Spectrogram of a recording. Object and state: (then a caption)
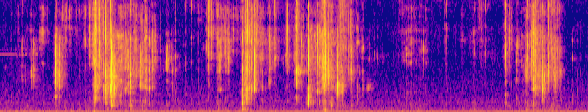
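Dry bar soap being carved. A hand-sized, dry purple and pink striped bar of soap is held in the hand and scraped and carved with a metal utility blade, shedding crumbly flakes. Quiet, bright, crisp scraping and crunching bursts come in irregular clusters, with short pauses of near silence between them.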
